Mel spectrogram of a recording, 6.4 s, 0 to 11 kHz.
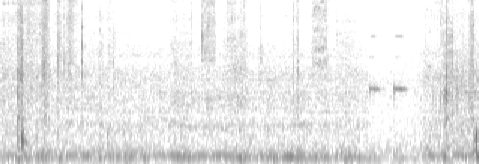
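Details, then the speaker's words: Car 6-disc CD changer (Holden, Ford, Toyota, GM, Nissan, Mitsubishi type) loading discs one at a time: faint whirring and small clicks from the mechanism, then two short beeps calling for the next disc; normal loading, don't force the disc in. "Don't jam the disc in, since you can see there it's actually loading something there. So no point is jamming this disc in."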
